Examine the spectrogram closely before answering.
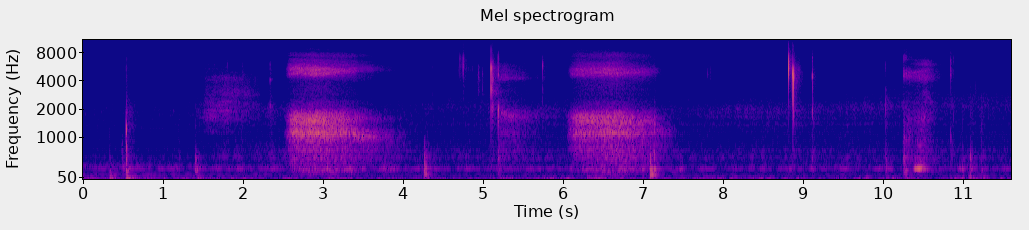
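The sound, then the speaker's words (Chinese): Breathing close to the listener's ear: two long, airy exhalations, soft and intimate, with small mouth clicks and quiet ticks between them. “离你太近了，呼吸都扑到你的耳朵上了”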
